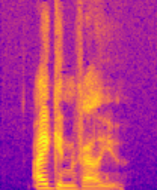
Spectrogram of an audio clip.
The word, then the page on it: eigenvalue: American English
